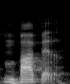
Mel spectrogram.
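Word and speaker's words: בבל: BBL হিব্রুতে উচ্চারণ করা হয় বাবেল।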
